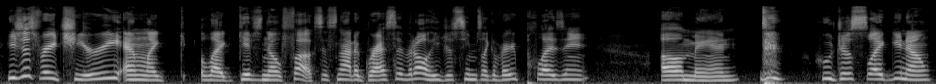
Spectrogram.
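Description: A woman's voice: medium pitch, clean tone, dry recording. A woman hosting a casual live-streamed discussion, swearing often and laughing as she tells the story. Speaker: podcast host.

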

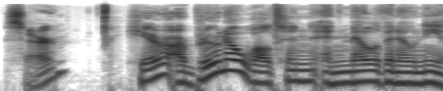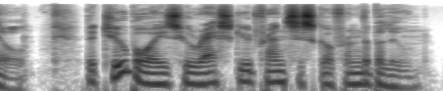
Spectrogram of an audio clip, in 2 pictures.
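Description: A man's voice: fairly low pitch, animated, moderate pace, a little mellow, no room sound, studio quality, natural voice. A man voicing a stern, authoritative boarding school headmaster, speaking formally in an audiobook. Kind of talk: audiobook character voice.

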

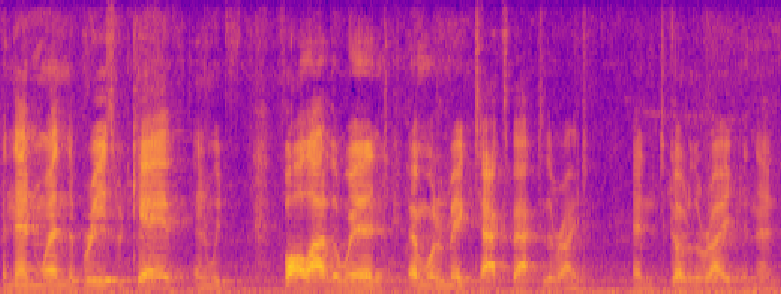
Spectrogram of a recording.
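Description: Middle-aged man in a noisy, roomy space. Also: mid-range voice. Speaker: sailing competitor. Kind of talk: casual recounting of a race. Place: large covered open-sided patio. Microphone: camera a few feet away. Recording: echoey pavilion, clear background noise.

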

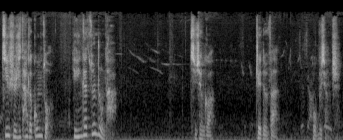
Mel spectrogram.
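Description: A man acting a gentle, principled and considerate young man in an audio drama. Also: a little high, sing-song, moderate pace, a little hiss or hum. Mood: earnest, reproachful.

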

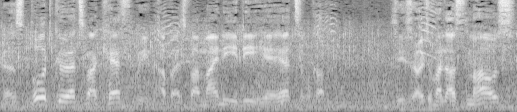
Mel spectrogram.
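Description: Radio-play lover, male actor: confident, easygoing, animated pitch, loud boat noise around him. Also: brisk, lightly acted. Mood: breezy, assured. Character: easygoing, self-assured playboy lover on a boat. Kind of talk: German crime radio drama acting.

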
